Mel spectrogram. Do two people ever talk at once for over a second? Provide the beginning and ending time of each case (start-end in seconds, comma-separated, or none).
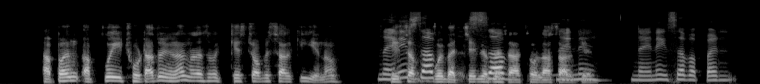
3.9-5.9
